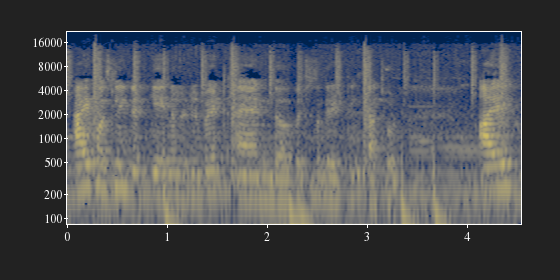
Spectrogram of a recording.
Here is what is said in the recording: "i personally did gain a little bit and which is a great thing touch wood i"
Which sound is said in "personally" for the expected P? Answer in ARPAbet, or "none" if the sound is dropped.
F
